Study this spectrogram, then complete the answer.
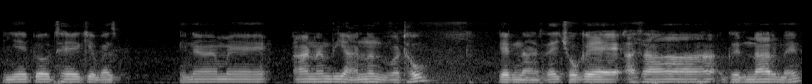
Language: Sindhi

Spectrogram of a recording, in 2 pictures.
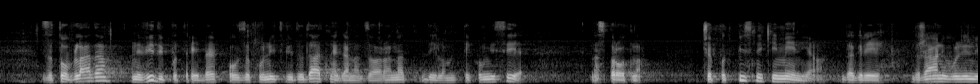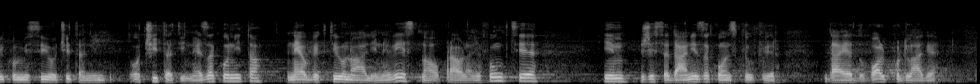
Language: Slovenian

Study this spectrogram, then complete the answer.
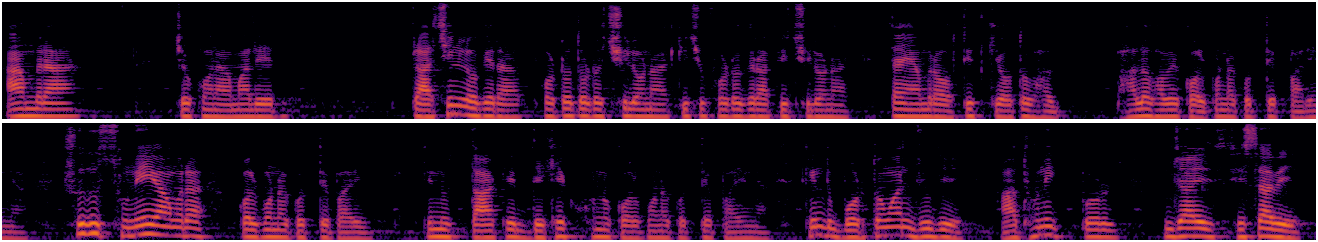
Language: Bangla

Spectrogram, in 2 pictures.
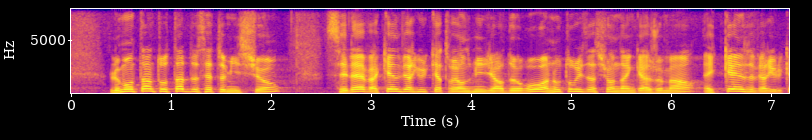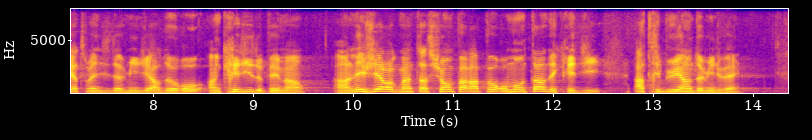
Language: French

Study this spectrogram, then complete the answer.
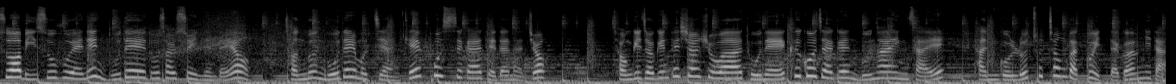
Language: Korean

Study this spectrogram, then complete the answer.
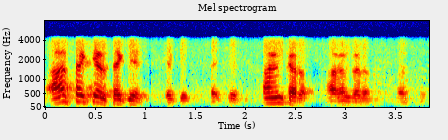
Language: Sanskrit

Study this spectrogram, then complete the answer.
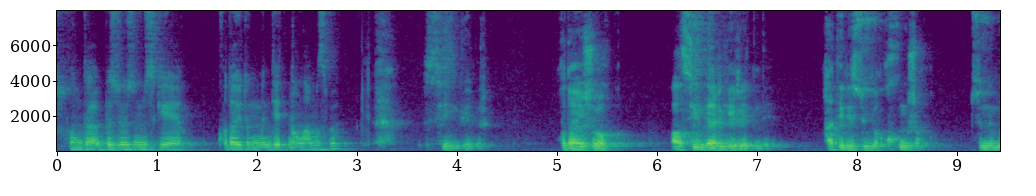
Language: Kazakh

